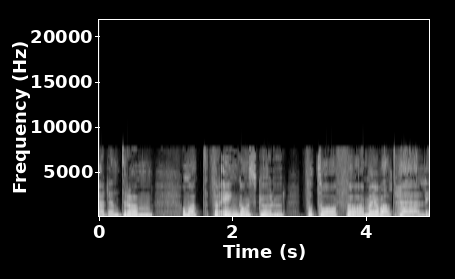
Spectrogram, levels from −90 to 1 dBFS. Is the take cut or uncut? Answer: uncut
